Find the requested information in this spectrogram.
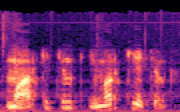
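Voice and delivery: маркетинг first with МА stressed, then with КЕ stressed; two stress variants. Shown as a demonstration. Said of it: "дают два варианта".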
